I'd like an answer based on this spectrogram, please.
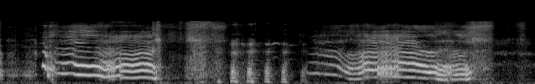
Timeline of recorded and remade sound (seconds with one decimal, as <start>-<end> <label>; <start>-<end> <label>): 0.0-4.3 recorded; 4.3-5.4 remade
